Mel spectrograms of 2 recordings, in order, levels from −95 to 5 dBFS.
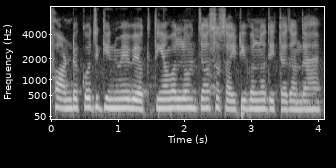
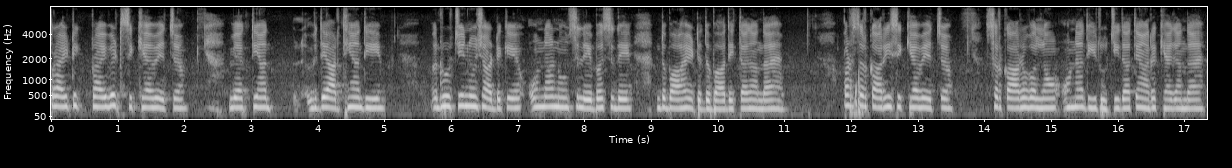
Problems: none marked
